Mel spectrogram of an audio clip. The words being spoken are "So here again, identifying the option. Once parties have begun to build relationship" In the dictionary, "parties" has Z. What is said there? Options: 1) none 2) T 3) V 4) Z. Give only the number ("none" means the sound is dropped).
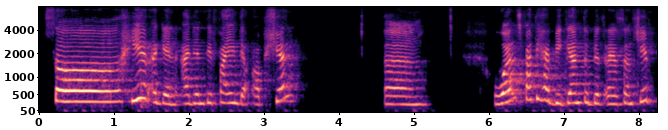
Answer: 1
